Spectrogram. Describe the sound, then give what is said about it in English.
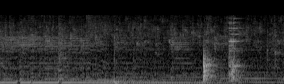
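Steady crackling sizzle of yuca frying in 350-degree oil, with a couple of louder scraping or stirring bursts near the end; no one speaks. “Place that in the oil. Be careful because there can be some water with this vegetable.”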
